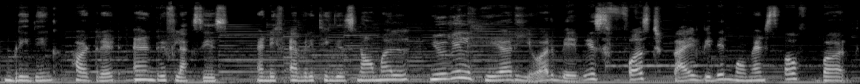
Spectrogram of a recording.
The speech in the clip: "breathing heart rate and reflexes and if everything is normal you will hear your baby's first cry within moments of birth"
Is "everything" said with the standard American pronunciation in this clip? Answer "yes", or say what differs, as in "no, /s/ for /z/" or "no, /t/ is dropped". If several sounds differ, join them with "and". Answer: no, /t/ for /θ/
